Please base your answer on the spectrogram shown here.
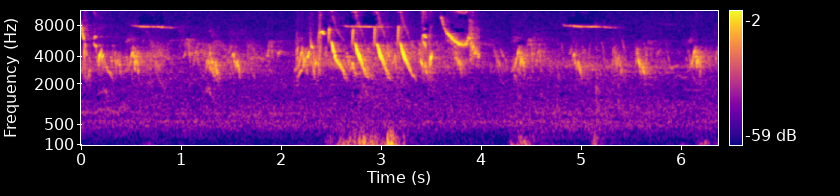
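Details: European goldfinch song on 22 May 2021: a lively, scratchy twitter of high notes that swells midway into a dense, rapid jumble, over faint background noise and a few low thuds.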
